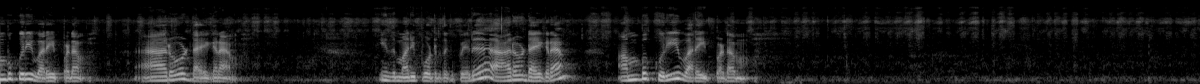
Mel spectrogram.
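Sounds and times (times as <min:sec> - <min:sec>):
pencil scratching on paper: 0:00.0 - 0:12.0.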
